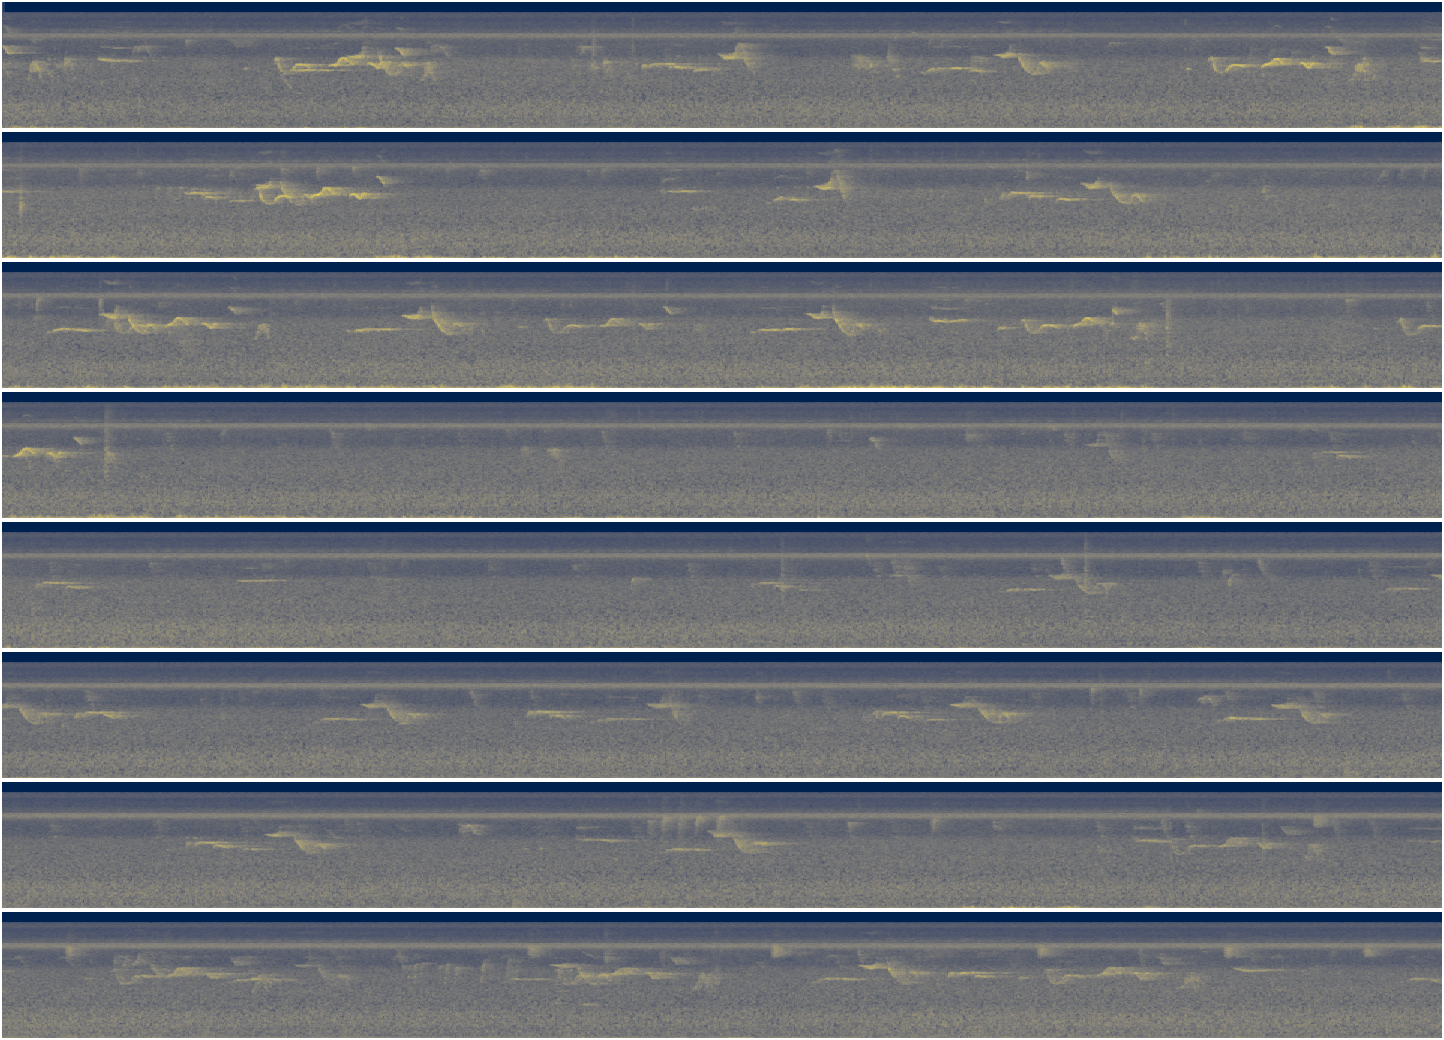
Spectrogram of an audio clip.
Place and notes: Jalan Similajau National Park, Bintulu, Sarawak, Maleisië - songbird and sea in Similajau NP
small black and white birds with relatively big voices at the sseaqside inb Similajau National Park. We called them magpie finch, because that's what they look like to an European swampdweller. Similajau is a quiet amazing place ideal to relax.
